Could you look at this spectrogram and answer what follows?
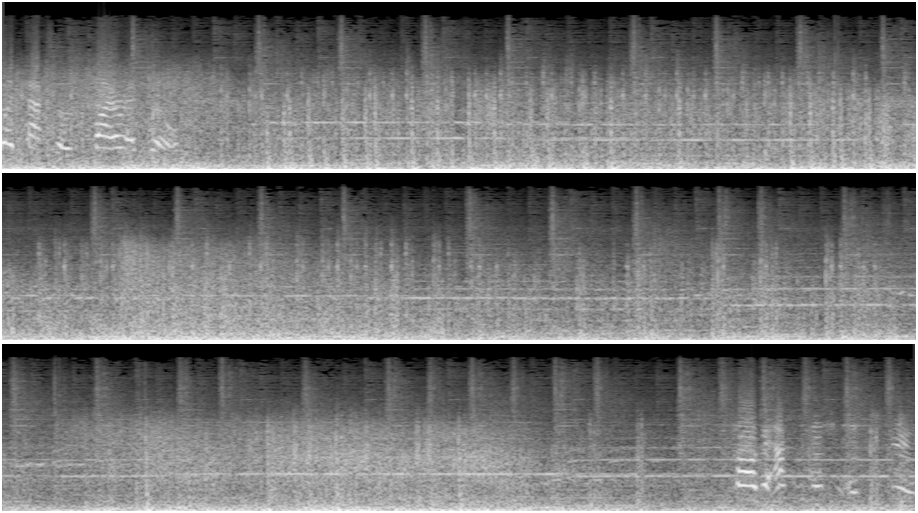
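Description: Starship cannons firing in a Battlestar Galactica Deadlock space battle, a loud, continuous barrage of booming shots over a rumbling low drone, with a commanding voice heard in places.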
